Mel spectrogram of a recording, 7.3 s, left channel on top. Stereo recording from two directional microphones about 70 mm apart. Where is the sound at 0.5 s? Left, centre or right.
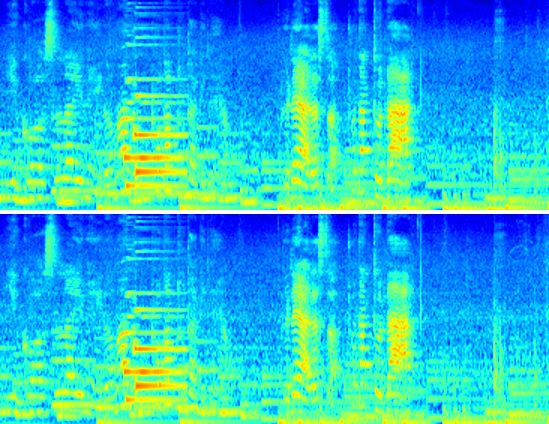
Centre.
